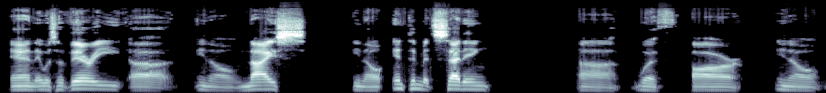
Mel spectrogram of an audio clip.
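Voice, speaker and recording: A man hosting his own live stream as a life coach, talking casually to viewers with a slightly hoarse voice and lots of fillers. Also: mid-range voice, no echo. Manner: rambling, many fillers, talks straight to viewers.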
